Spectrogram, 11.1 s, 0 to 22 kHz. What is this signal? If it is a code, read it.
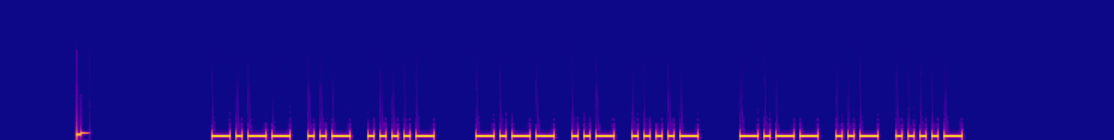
Morse code, heard as a keyed tone, about 19 wpm, 700 Hz. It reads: YU4 YU4 YU4
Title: Callsign Prefixes for Top 25 DXCC - Repeated 3x - 20wpm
